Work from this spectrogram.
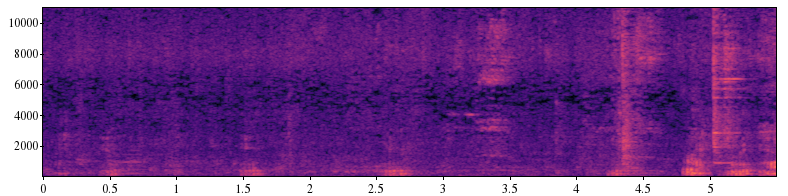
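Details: Duroc piglets on a pig farm in Assam: scattered short grunts, a few brief high squeals near the end, with clattering and rustling around them.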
